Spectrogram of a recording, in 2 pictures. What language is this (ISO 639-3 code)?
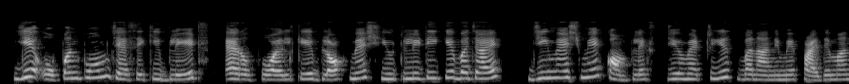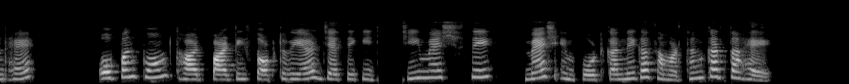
hin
